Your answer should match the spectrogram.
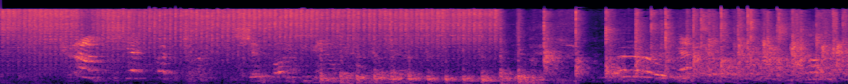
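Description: A Taser firing its cycle into a person, a dense rapid electric crackle that cuts off suddenly about five seconds in, with a man's voice crying out over it. Voices follow after the crackle stops.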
